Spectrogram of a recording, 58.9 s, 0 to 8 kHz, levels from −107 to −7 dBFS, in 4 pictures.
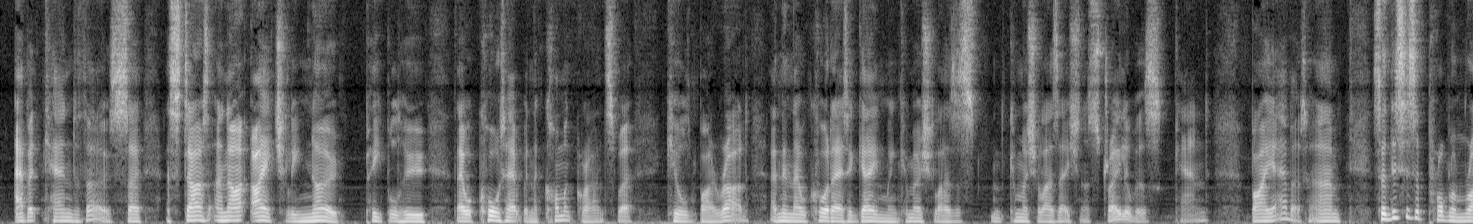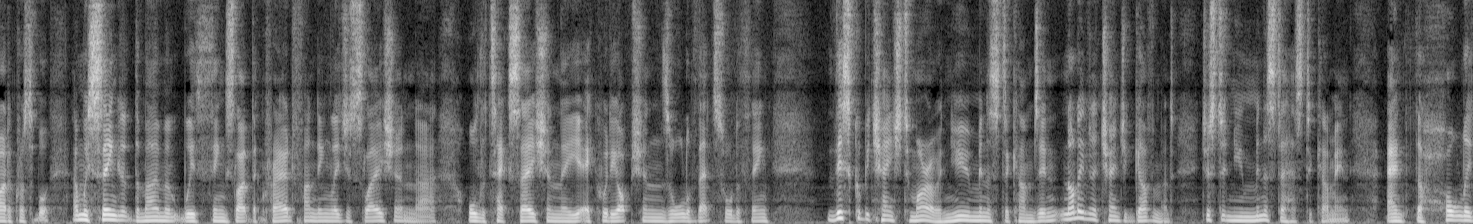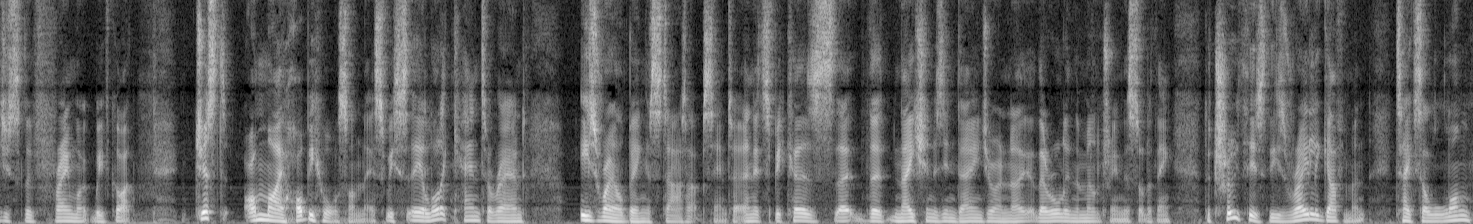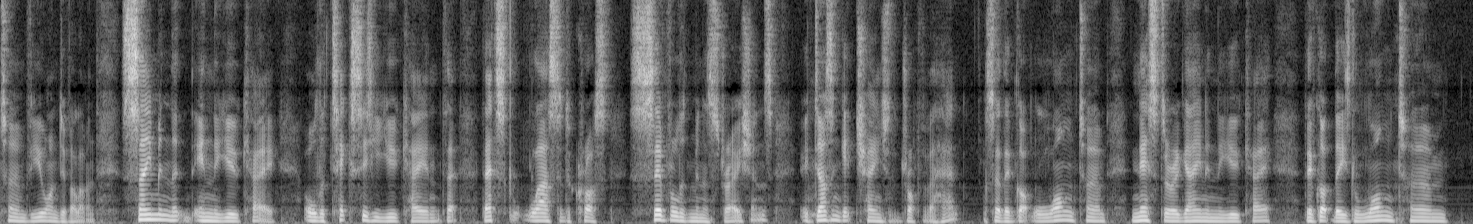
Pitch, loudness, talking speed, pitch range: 125 Hz, -25 LUFS, 205 wpm, 115-140 Hz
